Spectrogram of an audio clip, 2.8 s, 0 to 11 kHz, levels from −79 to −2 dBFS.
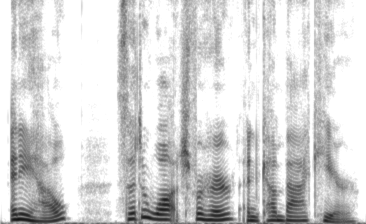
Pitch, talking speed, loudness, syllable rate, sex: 210 Hz, 220 wpm, -18 LUFS, 5.9 syllables/s, female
